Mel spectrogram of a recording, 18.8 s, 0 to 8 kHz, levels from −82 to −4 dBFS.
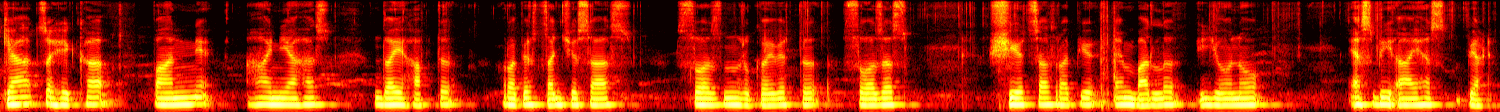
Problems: background sounds at intervals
